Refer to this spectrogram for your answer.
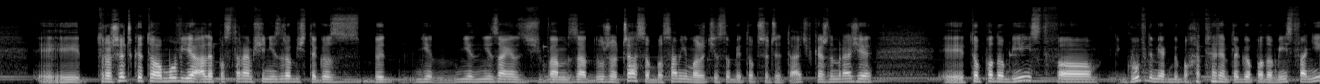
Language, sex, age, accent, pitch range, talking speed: Polish, male, 40-59, native, 110-135 Hz, 160 wpm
